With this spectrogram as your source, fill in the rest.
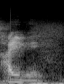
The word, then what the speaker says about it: Jaime: is a guy named Jaime Reyes yes it's spelled like Jamie yeah it's pronounced Jaime yes and he was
